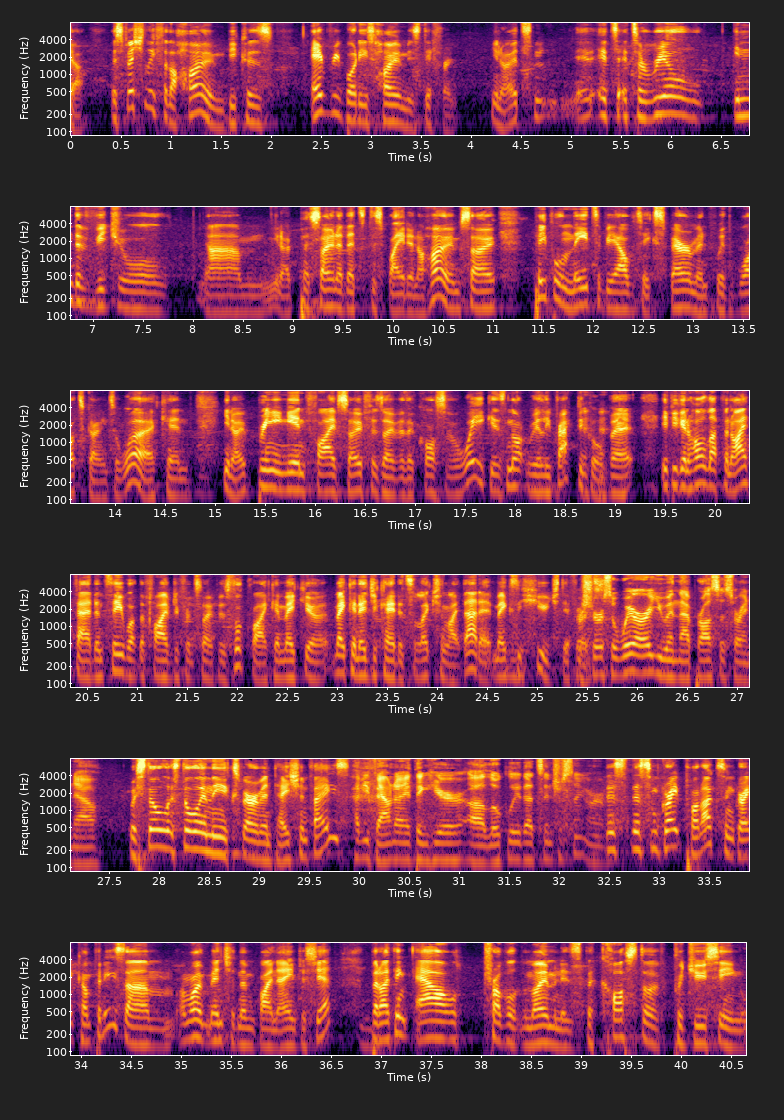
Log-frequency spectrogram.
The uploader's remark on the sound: recorded at Online Retailer Conference & Expo 2018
